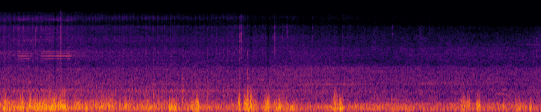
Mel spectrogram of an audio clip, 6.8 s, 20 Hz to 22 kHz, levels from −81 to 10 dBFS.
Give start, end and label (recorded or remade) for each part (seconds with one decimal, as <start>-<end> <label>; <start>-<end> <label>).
0.0-6.8 recorded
